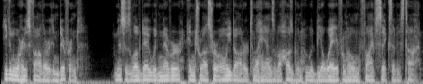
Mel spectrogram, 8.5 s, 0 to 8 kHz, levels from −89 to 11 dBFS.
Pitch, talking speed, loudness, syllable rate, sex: 90 Hz, 210 wpm, -17 LUFS, 5.8 syllables/s, male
